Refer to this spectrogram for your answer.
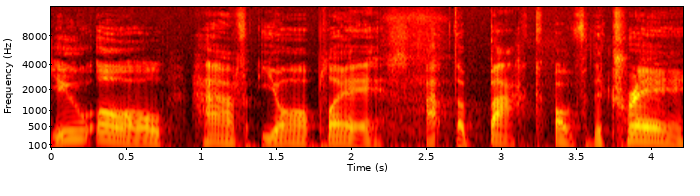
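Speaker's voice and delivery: put-on broad Yorkshire accent. Retelling a film role's line: imitating Tilda Swinton's broad Yorkshire accent. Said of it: "really broad Yorkshire accent".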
